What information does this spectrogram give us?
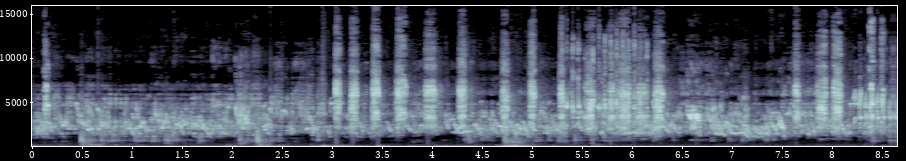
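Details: Happy budgerigars chirping: a dense flock chatter of warbling, squawky notes with sharp clicks and short bright bursts, continuous throughout.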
